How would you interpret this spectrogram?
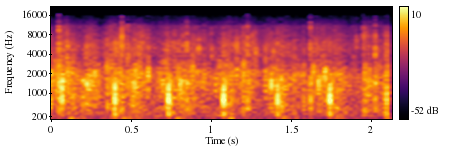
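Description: Sustained audience applause, a dense wash of many hands clapping at steady loudness, with a few sharper individual claps standing out rhythmically through the crackle.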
